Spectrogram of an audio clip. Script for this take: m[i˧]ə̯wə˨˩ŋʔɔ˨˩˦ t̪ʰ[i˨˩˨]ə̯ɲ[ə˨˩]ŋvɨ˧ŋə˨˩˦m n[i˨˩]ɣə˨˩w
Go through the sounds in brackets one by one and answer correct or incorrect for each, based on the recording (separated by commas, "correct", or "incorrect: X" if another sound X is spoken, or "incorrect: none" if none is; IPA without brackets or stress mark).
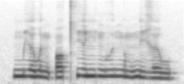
correct, incorrect: i˧, incorrect: ə˧, correct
